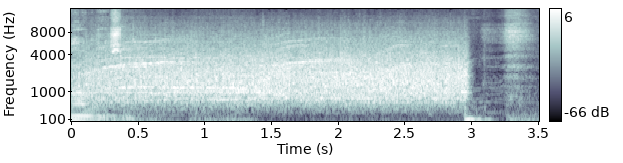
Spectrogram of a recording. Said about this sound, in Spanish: Tengo que poner unos aplausos, por favor, unos aplausos,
